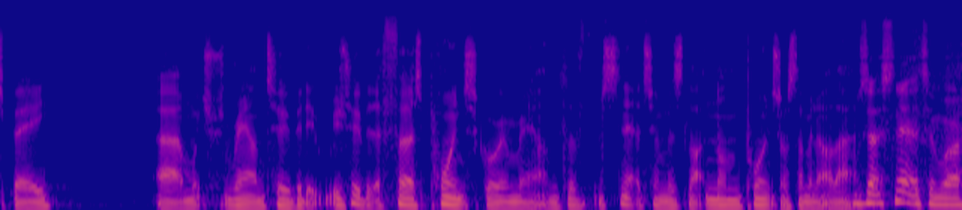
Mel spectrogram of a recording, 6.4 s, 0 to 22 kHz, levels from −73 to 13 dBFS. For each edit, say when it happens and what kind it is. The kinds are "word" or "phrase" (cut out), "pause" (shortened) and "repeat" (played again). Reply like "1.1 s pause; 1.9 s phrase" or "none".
1.5 s word; 2.3 s word; 5.2 s word

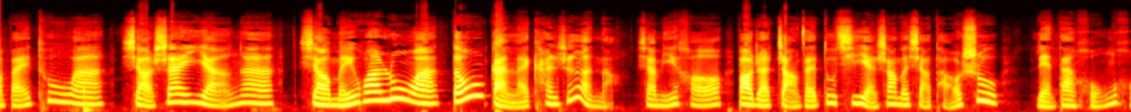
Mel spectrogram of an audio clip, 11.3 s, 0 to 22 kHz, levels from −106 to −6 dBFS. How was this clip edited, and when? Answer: 1.1 s pause; 2.8 s pause; 6.3 s pause; 7.3 s pause

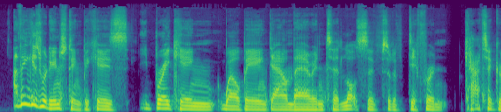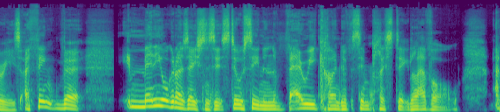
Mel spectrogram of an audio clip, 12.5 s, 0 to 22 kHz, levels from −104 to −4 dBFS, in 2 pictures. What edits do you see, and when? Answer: 7.7 s pause

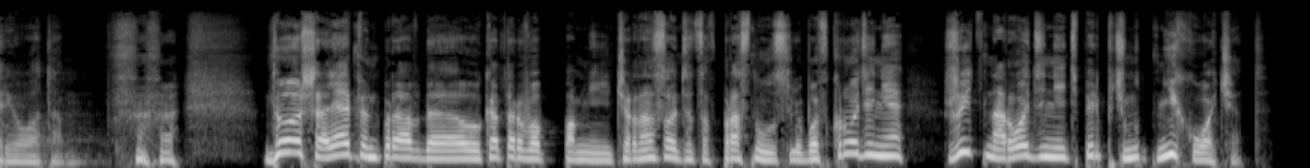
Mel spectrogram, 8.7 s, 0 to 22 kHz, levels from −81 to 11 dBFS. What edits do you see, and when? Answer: none

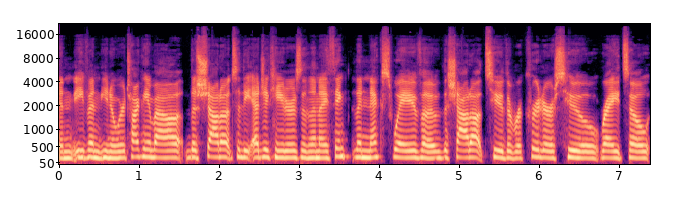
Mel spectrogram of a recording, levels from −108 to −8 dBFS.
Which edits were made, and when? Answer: none

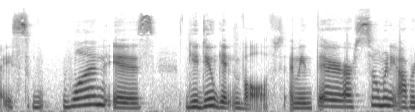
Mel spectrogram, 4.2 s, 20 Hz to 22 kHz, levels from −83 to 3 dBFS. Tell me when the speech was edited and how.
1.8 s word; 2.1 s word; 3.1 s word

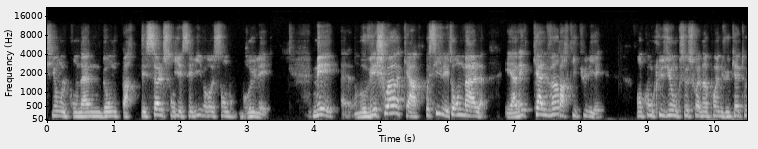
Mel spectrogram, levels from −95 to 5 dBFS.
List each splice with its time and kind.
1.4 s word; 1.9 s word; 4.6 s word; 5.7 s word; 6.0 s word; 7.7 s word

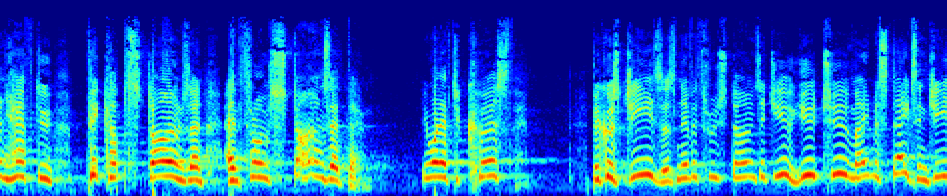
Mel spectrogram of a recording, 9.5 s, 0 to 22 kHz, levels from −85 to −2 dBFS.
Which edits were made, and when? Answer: none

